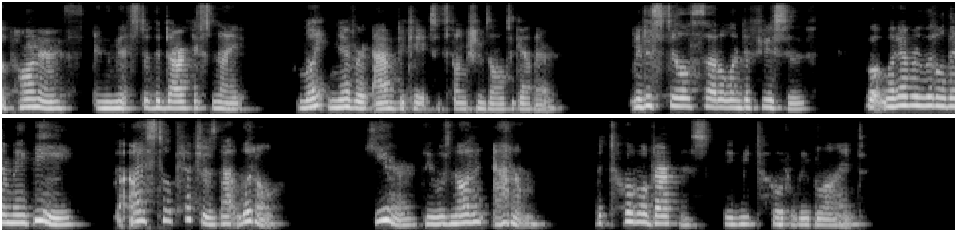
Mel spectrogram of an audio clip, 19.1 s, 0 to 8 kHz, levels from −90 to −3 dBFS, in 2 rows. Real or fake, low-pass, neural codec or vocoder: fake; 7.2 kHz; codec, 44.1 kHz, 2.6 kbps, SNAC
